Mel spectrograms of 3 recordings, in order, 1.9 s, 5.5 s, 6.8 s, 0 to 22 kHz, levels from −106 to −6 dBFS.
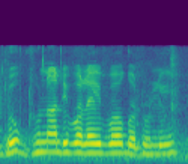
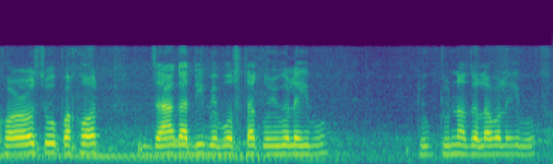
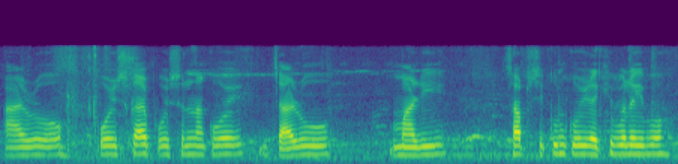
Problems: continuous background conversations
